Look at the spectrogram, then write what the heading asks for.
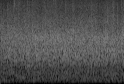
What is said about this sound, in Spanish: Da otro aplauso a Cristo, lo digo.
